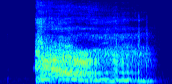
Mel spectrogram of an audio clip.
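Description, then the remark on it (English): A loud, deep monstrous howl bursts out and holds for about two seconds, a rough, groaning roar with gritty harmonics before it cuts off sharply. “At once you hear the terrifying howl again.”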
